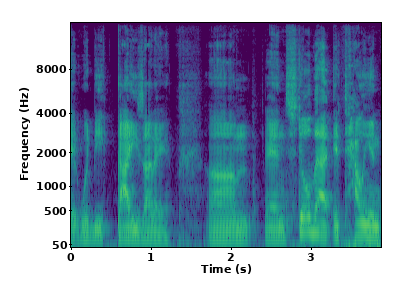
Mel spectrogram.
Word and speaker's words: Caesar: won them um and the truth is that's how you would say the name it would not be Caesar the way we say it today close it wouldn't exactly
